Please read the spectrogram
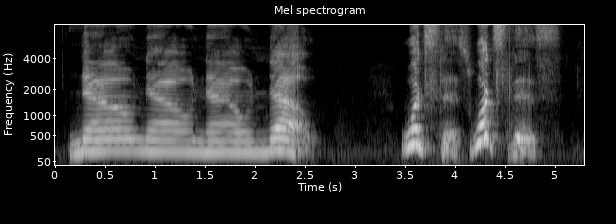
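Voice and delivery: high, thin, crackly little voice, unhurried. A voice calls from the back of the shop as twins cry, high, thin, crackly little voice. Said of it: "A high, thin, crackly little voice".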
